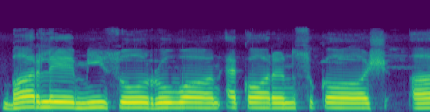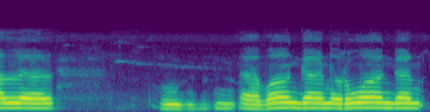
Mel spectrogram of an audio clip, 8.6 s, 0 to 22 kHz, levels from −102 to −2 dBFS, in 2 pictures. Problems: none marked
